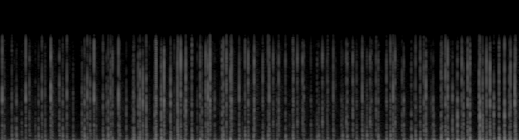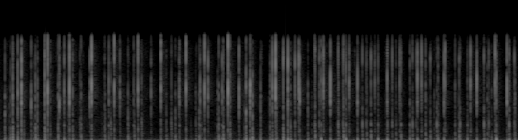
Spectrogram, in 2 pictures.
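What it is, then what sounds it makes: Plastic hair oil bottle. A small, clear orange plastic Ultimate Blends hair oil bottle filled with liquid is held in the hand and tapped quickly with long nails. A dense, continuous stream of sharp, dry clicks with very short decay continues at an even level over a steady low hum.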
